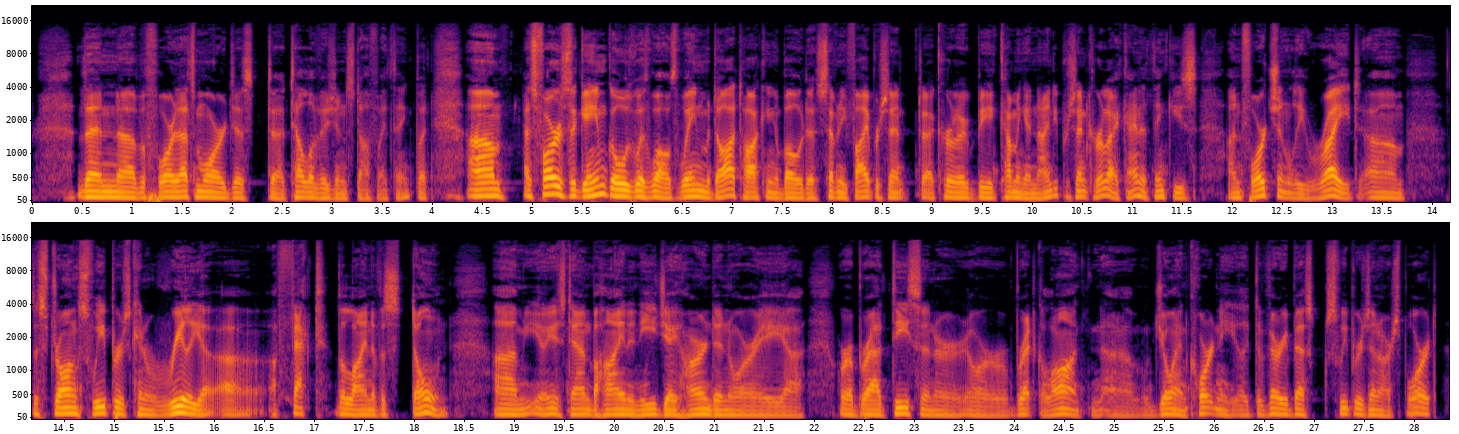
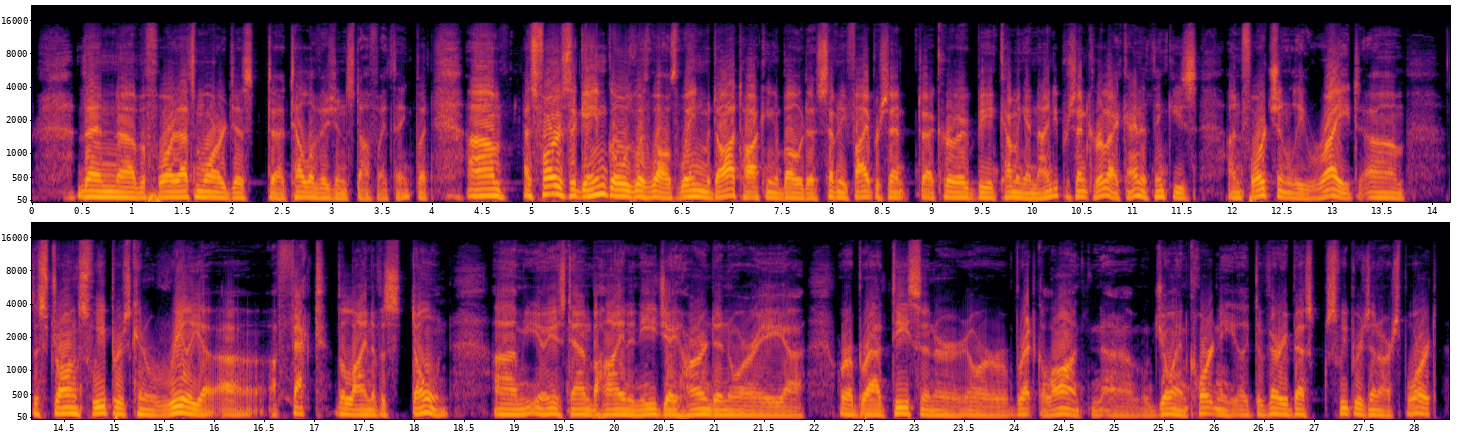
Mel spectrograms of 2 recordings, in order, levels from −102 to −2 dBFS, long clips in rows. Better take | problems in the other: first | distortion; slight; 10 dB below the speech

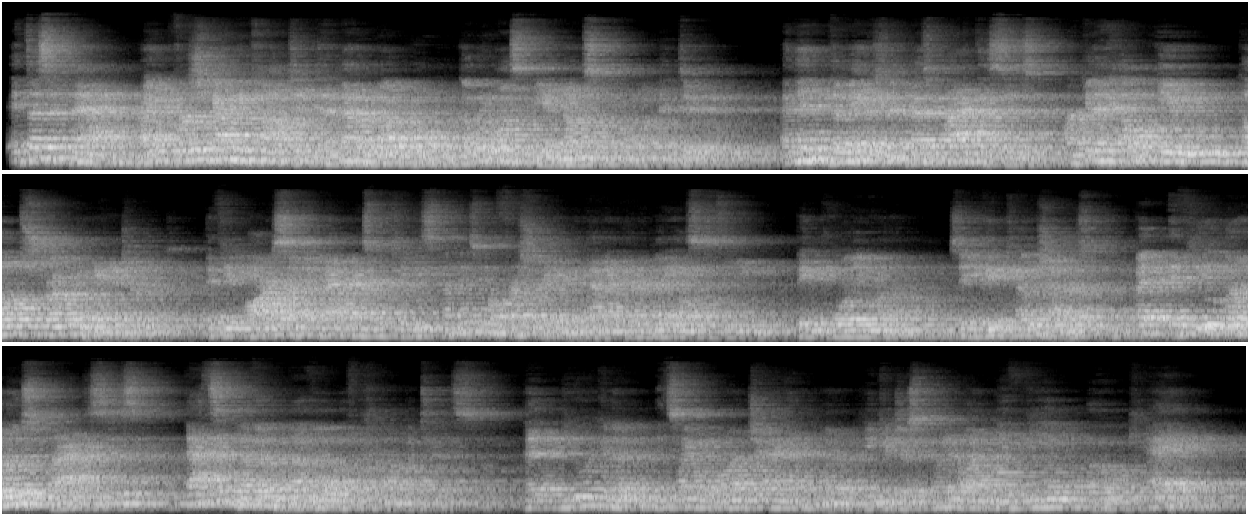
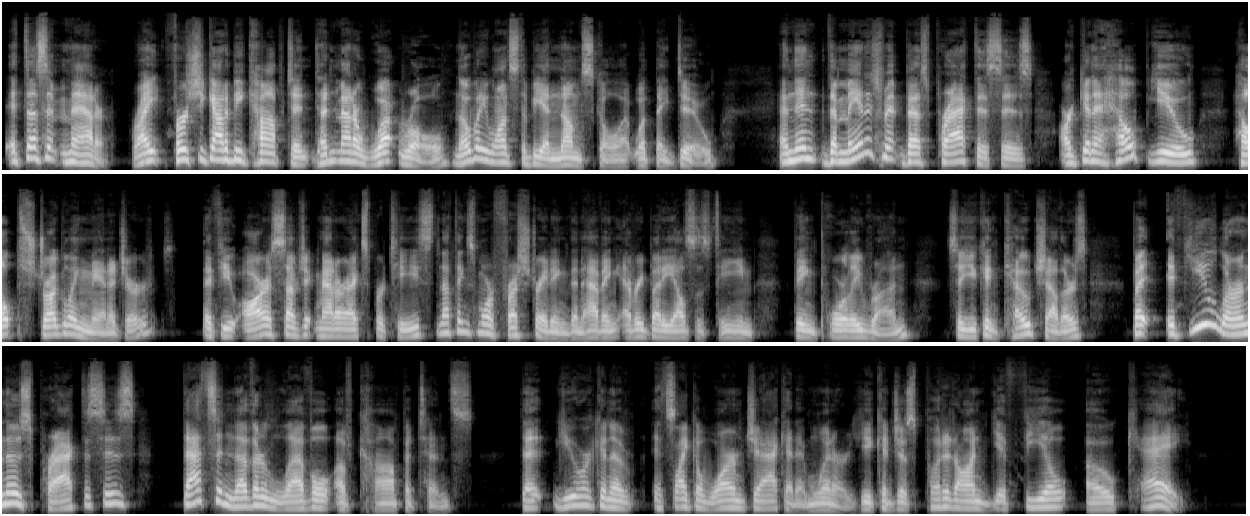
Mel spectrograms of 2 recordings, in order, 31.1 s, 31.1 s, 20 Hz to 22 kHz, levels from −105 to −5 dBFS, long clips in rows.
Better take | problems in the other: second | off-mic speech; far // room echo; strong; dies away in 2.6 s

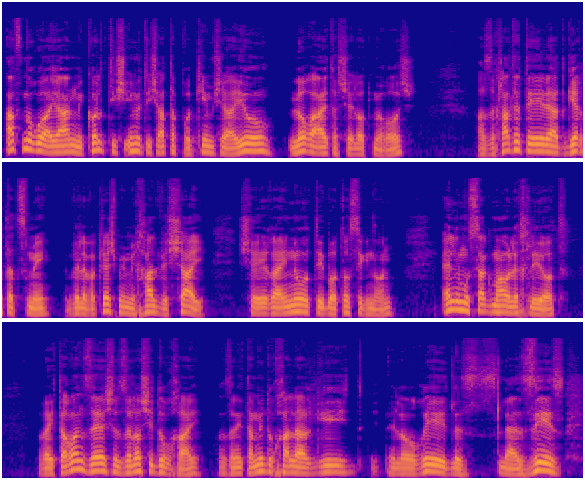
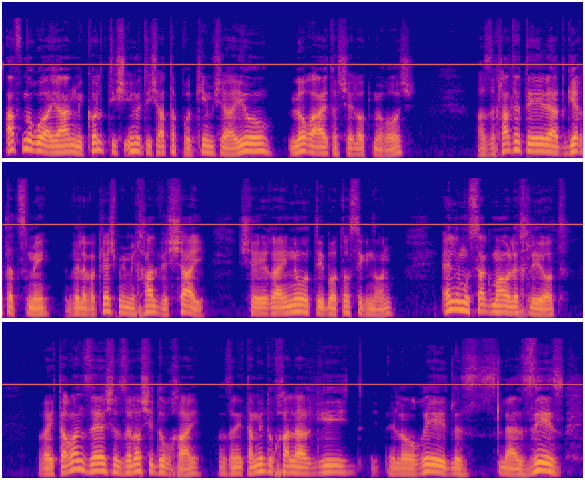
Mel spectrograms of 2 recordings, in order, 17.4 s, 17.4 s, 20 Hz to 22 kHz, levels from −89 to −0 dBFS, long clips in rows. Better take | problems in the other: first | high-pitched whine; loud; throughout; 5 kHz, 8 dB below the speech

